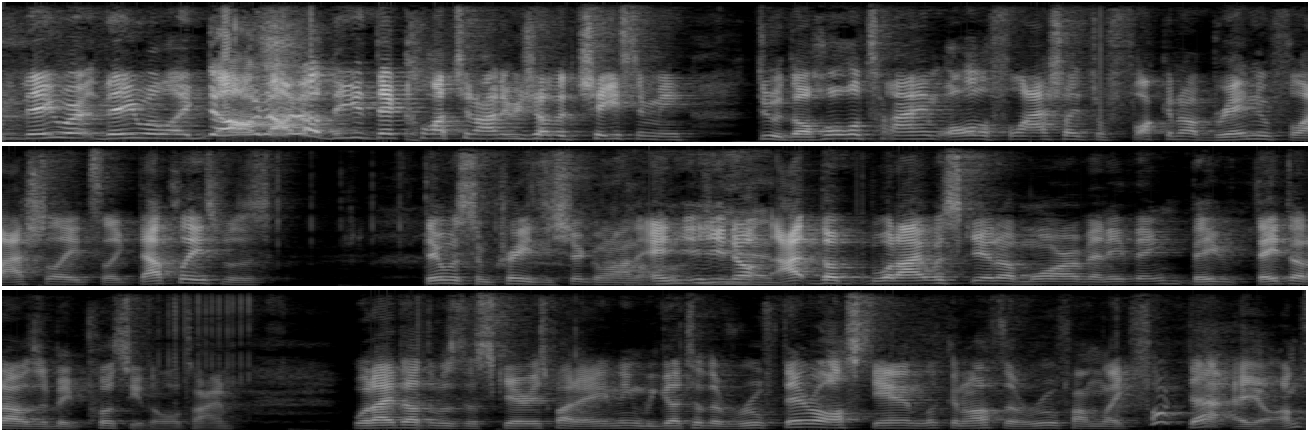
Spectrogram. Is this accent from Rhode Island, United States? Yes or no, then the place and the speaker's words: yes; Hope Valley, Rhode Island, United States; I'm from Hope Valley.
